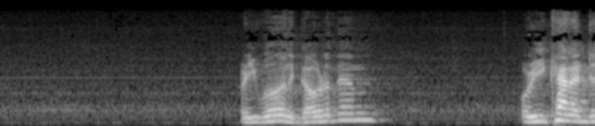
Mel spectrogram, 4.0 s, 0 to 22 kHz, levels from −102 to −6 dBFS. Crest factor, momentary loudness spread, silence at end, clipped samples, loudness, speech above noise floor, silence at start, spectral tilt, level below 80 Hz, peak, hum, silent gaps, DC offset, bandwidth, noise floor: 26 dB; 15 LU; 0 s; under 0.1%; -28 LUFS; 35 dB; 1.6 s; -6.5 dB/octave; -76 dBFS; -4 dBFS; none; none; under 0.1%; 15.5 kHz; -60 dBFS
